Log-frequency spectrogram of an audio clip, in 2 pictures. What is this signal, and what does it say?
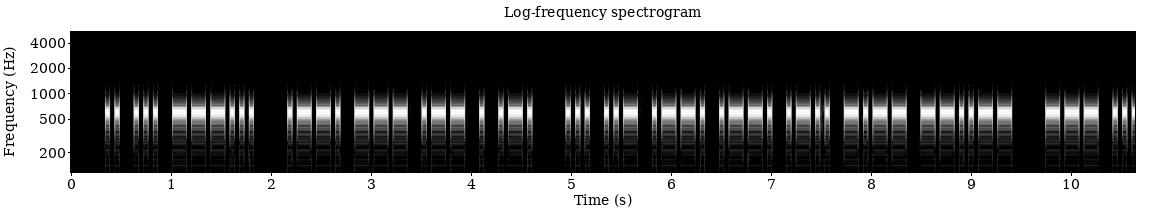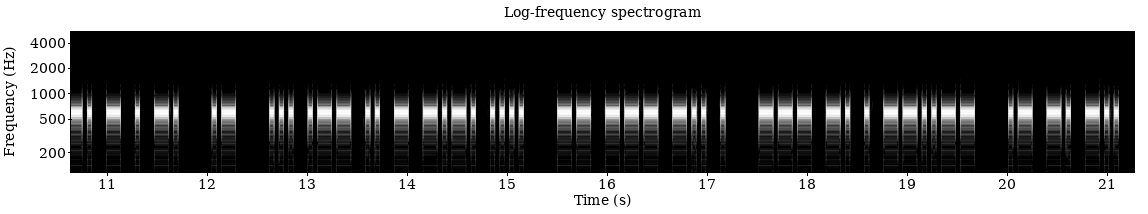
Morse code, heard as a keyed tone, about 25 wpm, 600 Hz. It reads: IS: POWER SUPPLY, OFTEN A SWITCH MODE ONE, AND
